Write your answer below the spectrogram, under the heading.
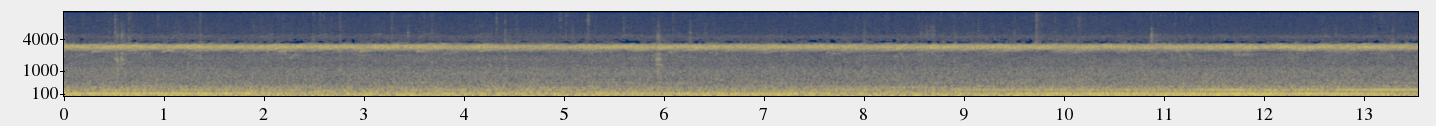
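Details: Spring peepers recorded binaurally on April 05, 2017, a chorus marking the beginning of spring: countless high peeps merge into one steady, shrill ringing wall of sound, over a constant low rumble.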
